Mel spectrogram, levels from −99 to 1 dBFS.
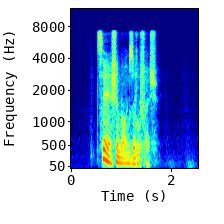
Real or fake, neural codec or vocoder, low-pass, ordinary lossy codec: fake; codec, 16 kHz, 0.5 kbps, FunCodec, trained on Chinese and English, 25 frames a second; 7.2 kHz; MP3, 48 kbps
